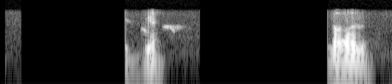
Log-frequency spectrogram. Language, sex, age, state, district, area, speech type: Santali, male, 18-30, West Bengal, Birbhum, rural, conversation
